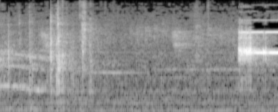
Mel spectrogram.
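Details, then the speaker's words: Sunhouse hair dryer not powering on, continuity test of the cord: steady high beep when probes touch, both wires conduct; fault is instead the stuck switch on the fan side. "dây thông này hai dây thông như vậy là không lỗi công tắc"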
